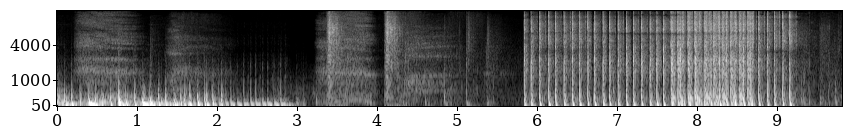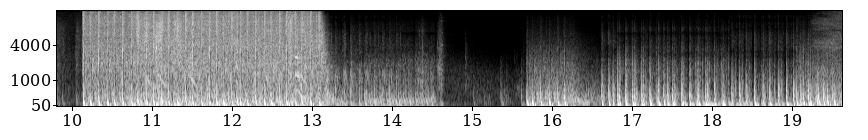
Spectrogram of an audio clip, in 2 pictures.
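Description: Automatic gunfire in a PUBG Mobile arena match: loud, rapid bursts in several long stretches, broken by brief pauses and single shots, with no talking.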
